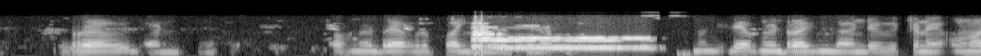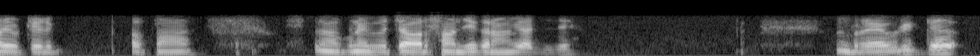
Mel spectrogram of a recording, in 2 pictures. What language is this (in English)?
Punjabi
